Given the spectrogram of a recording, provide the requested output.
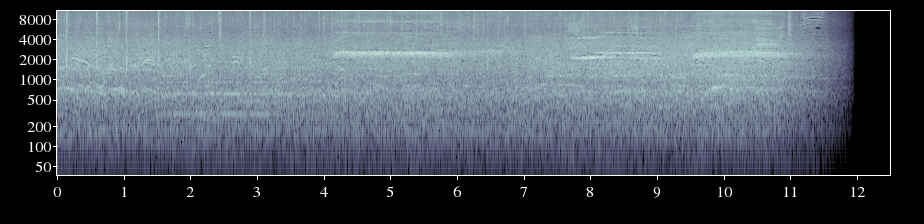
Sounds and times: audience cheering and clapping rhytmically 0.0 - 11.6
horns 0.1 - 11.1

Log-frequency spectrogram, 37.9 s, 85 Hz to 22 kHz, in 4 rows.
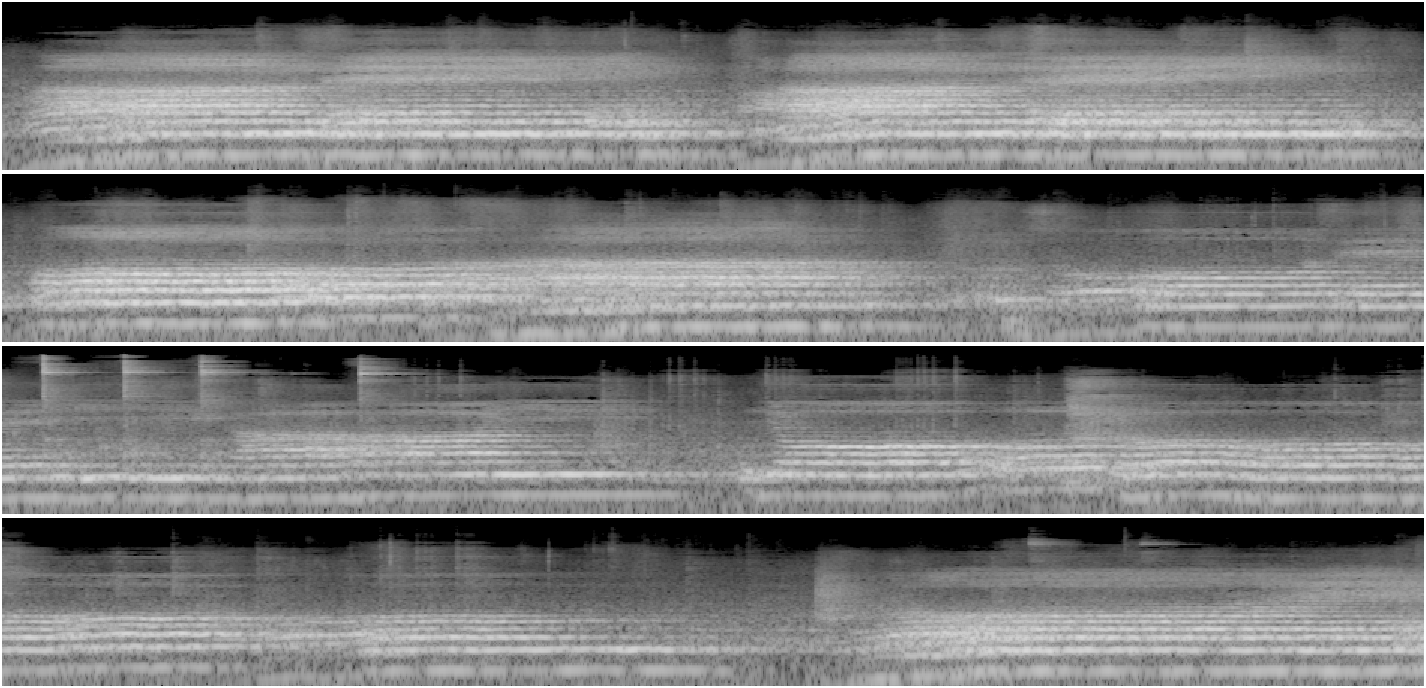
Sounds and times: Responsory prayer buddhist singing 0.0 - 37.9

